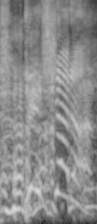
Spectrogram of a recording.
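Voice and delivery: high-pitched comic snap at a heckler; mock angry retort. Host to a woman in the crowd, mock angry. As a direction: imitate an exasperated host, pitch leaping up.

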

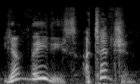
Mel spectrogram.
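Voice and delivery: high-pitched call to the class; calling teacher. A narrator's reading. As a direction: call the pupils to order in a high voice. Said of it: "called Miss Delafield".

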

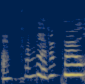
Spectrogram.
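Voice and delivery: nervous go at a Scouse voice; Scouse accent. Shown as a demonstration. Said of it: "Do I have to".

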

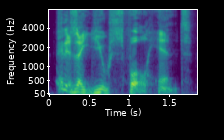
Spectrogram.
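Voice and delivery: ordinary delivery, nothing marked

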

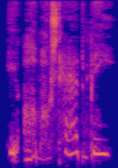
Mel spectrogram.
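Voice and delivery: breathy unvoiced whisper; hushed frightened whisper. A narrator's reading. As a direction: whisper it in shock. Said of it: "she whispered".

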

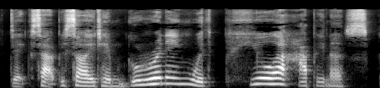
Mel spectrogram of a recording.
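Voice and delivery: plain reading voice

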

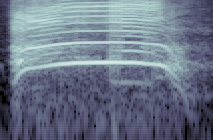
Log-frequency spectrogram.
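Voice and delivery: loud, high-pitched startled scream; one long piercing shriek of alarm. Retold or imitated. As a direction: shriek as if caught off guard. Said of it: "she screamed".

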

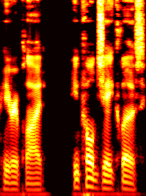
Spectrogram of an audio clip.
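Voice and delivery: ordinary delivery, nothing marked

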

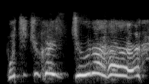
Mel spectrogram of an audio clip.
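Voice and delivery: high, concerned stranger voice; mock alarmed stranger asking what happened; nosy lady. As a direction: play the worried lady who butts in. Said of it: "this lady was like".

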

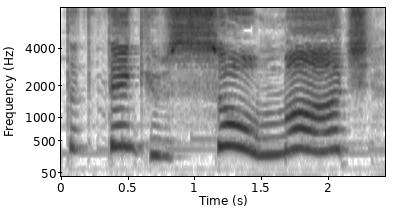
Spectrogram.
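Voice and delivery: high, slow, stammering thanks; grateful donkey. Acted. Donkey thanking alien for gift, high stammering gratitude.

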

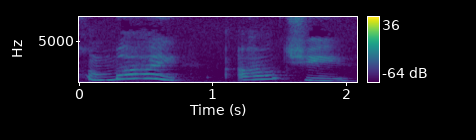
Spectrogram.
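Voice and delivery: high, loud little cry; squealed shock from a bystander; shouting onlooker. A narrator's reading. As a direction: exclaim in a high crowd voice. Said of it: "Everyone was shouting".

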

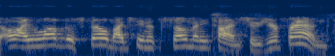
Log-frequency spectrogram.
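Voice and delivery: gushing fan, voice lifted high; excited ticket taker. Retold or imitated. Ticket taker gushing to Scott about the film, excited. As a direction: sound thrilled to meet a fan of the film.

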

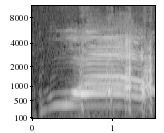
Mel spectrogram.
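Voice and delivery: loud, high, comic disbelief; hammed-up outraged astonishment; shocked. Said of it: "so shocked".

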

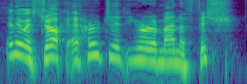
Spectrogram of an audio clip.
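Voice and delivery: high, put-on Irish brogue; [name]'s Irish accent. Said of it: "Speaking of bad accents".

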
